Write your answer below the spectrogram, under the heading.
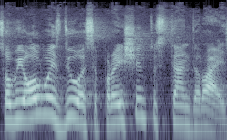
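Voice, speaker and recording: A man with a non-native accent, lively intonation and a fairly quick pace. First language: not English. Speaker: food science professor. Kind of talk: lecture.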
